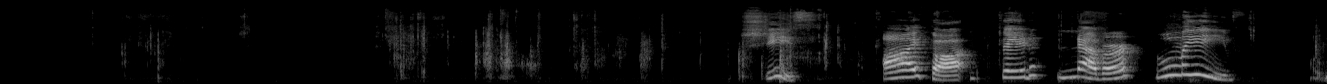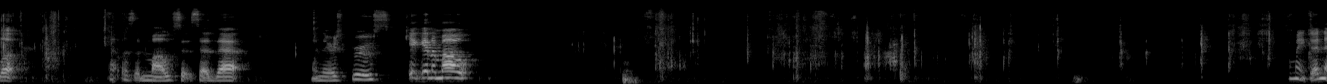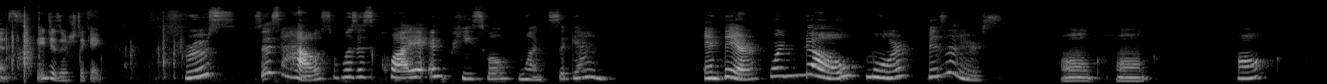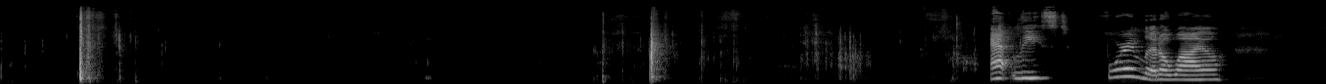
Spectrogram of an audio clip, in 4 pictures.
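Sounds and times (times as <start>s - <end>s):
book pages rustling and crackling: 1.0s - 3.0s, 3.7s - 10.2s, 12.3s - 14.5s, 18.9s - 28.5s, 39.6s - 42.1s, 45.7s - 50.2s.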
